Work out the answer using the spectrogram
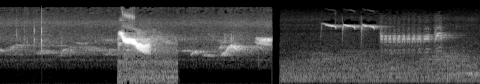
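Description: Blue tit song: thin, very high notes, then a fast, buzzy trill of rapidly repeated notes. Earlier, scratchy chattering calls and a loud burst.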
